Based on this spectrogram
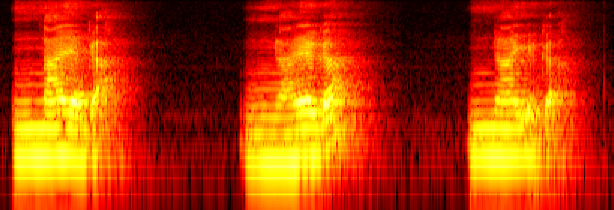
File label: "ngayaga", Dhurga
